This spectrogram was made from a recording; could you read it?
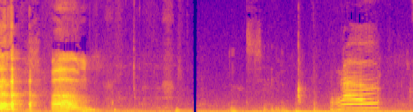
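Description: Two drawn-out cat meows, close and fairly loud, one near the start and another near the end, with a quiet stretch of low background hum and faint rustling between them.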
